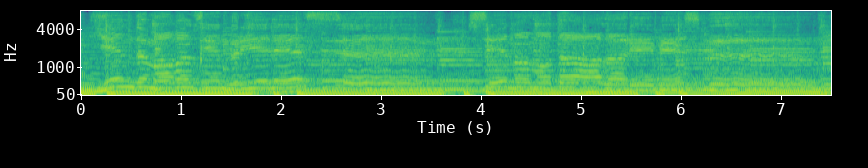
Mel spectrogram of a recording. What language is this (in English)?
Kazakh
